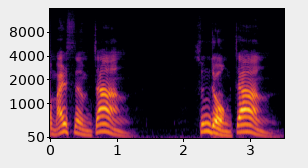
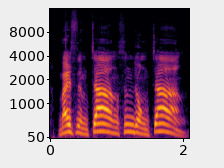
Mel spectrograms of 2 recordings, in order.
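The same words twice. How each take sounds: First: Slow, loud chant line; children's sermon leader modeling a chant; slow call for the kids to repeat. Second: High, loud rallying chant; chanted, call it out with more energy; louder chant for the kids to repeat. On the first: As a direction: say it slowly so children can echo. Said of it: "한번 따라할까요?". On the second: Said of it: "한 번 더, 시작". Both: Shown as a demonstration.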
